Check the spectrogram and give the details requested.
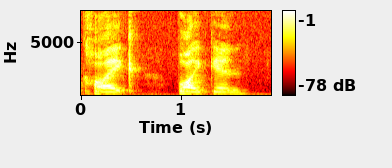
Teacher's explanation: long A, like cake, becomes an I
